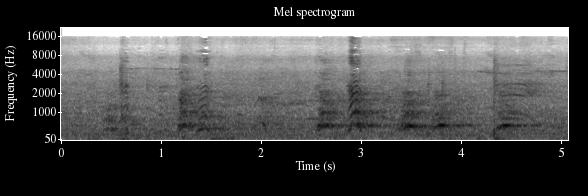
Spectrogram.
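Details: Champion-class male Pharaoh Hound, EDS 2022 dog show: scattered short yips early, then a burst of four or five shrill, ringing barks near the end, over murmuring crowd noise.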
